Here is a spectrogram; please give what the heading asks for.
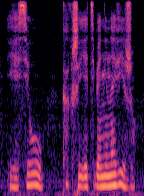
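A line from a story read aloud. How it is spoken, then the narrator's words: Weak, exhausted whisper. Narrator (Russian): Его силы, наверное, на исходе шептал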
